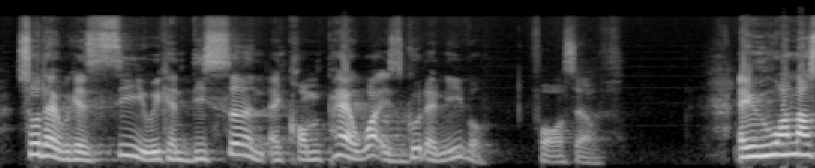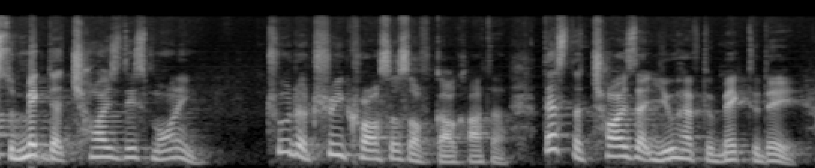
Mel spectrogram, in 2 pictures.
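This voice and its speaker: A man preaches a Good Friday sermon from a church pulpit. His voice sits high and swings widely in pitch as he throws rhetorical questions at the congregation. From Singapore. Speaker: pastor. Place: church sanctuary.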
